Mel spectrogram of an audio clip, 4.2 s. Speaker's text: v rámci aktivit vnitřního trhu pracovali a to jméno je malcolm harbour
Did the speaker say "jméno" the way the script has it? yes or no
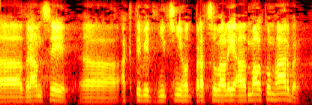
no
